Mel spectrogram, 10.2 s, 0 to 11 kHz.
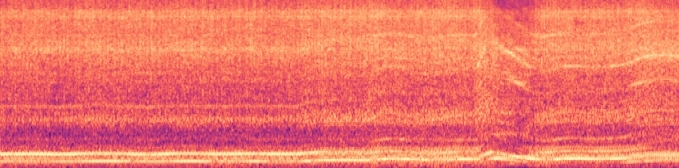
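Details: Small-block Chevy V8 on a 400 main block, after fuel issues were fixed by leaning the mixture: a strong, steady note with a sharp blip and a clean drop back. It sounds aggressive and crisp, and runs down quickly when the fuel is cut.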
